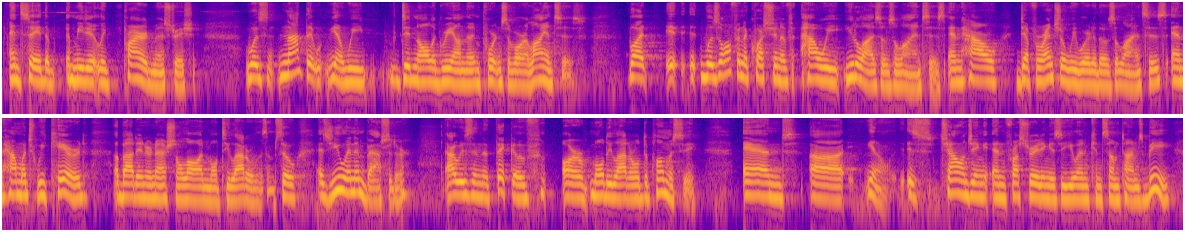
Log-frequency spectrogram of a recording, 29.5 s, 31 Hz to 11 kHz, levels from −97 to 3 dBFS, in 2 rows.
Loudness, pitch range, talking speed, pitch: -18 LUFS, 155-195 Hz, 160 wpm, 175 Hz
